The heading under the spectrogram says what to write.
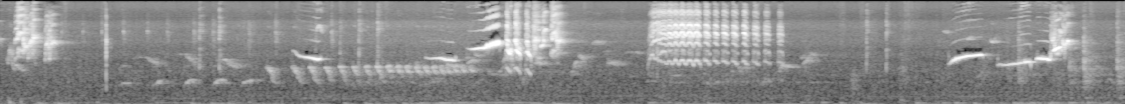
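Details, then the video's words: Afternoon song of a white-rumped shama, with soft rising whistles, a fast stuttering series of notes, a burst of dense high twittering, then two bright upslurred whistles after a pause. "merdunya suara burung muray di sore hari"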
